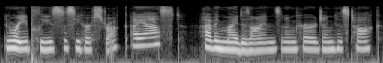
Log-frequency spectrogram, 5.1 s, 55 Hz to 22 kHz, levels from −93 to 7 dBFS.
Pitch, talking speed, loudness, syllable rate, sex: 220 Hz, 200 wpm, -18 LUFS, 5.6 syllables/s, female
